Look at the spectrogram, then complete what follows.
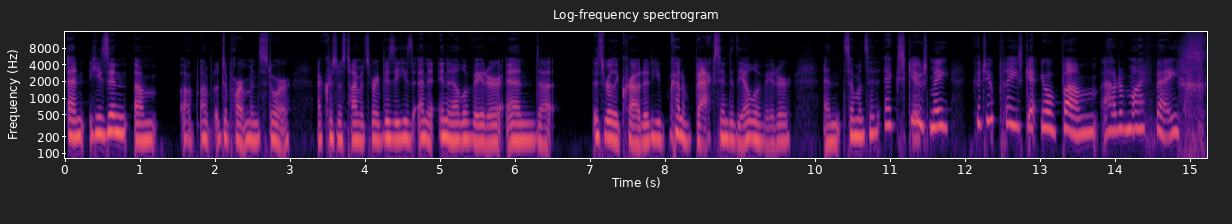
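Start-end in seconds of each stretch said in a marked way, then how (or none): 10.9-15.2 put-on tiny man's voice, little and much higher. Retelling a story about a crowded elevator, little tiny voice. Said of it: "this little tiny guy in this little tiny voice".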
